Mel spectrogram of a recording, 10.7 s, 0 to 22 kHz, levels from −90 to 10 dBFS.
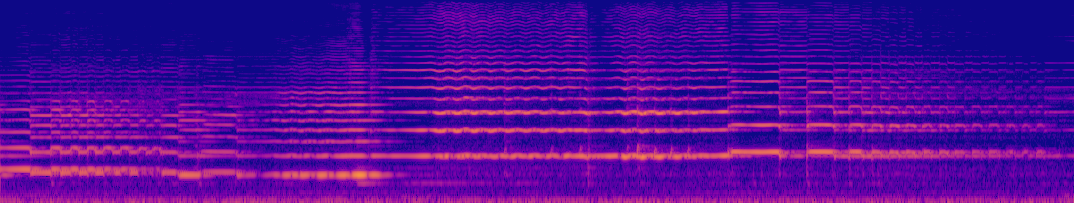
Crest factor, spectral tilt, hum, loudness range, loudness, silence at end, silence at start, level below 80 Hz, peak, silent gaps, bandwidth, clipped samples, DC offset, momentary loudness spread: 18 dB; 0.5 dB/octave; none; 8 LU; -28 LUFS; 0 s; 0 s; -56 dBFS; -14 dBFS; none; over 20 kHz; under 0.1%; under 0.1%; 19 LU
